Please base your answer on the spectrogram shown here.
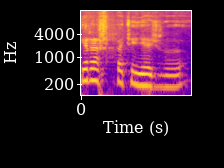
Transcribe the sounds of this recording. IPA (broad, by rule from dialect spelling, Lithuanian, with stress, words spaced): ɪr ˈɐʃ pɐˈtʲɪ nʲɛʒʲɪˈnoːjɛʊ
